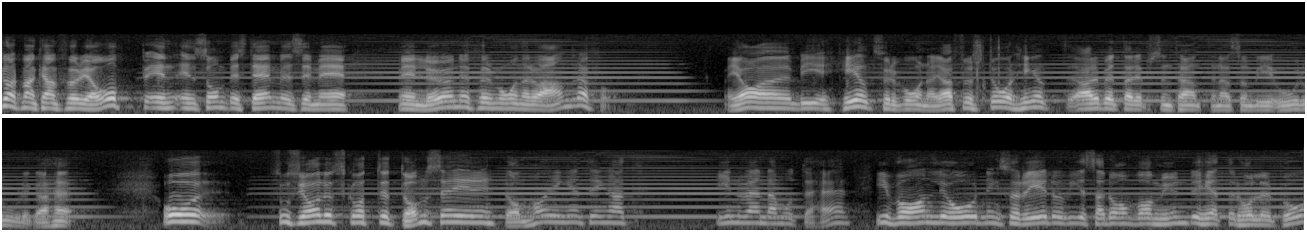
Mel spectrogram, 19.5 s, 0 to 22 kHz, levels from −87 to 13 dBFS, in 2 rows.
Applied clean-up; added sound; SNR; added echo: none; Bowed string instrument; 18 dB; none.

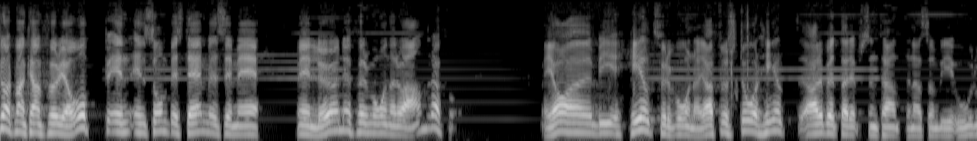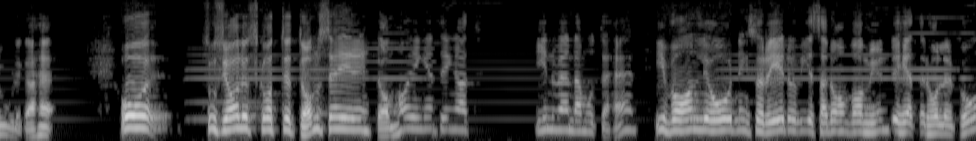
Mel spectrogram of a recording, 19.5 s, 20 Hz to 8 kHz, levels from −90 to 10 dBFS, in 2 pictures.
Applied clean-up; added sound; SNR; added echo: classical method spectral subtraction.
